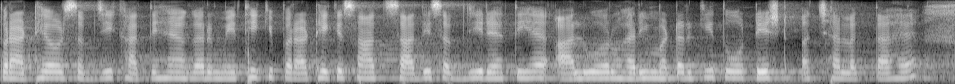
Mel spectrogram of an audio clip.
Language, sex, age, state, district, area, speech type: Hindi, female, 45-60, Uttar Pradesh, Varanasi, rural, spontaneous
